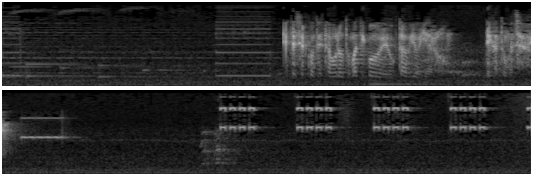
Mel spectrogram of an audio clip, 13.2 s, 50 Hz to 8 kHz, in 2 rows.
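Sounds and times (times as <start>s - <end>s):
alarm clock ringing with a loud electronic beep in a bedroom at dawn: 0.0s - 3.5s, 9.4s - 13.2s
low hum: 0.0s - 13.2s.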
